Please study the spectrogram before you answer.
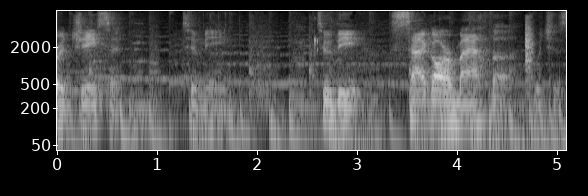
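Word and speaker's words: Sagarmatha: this if you're adjacent to me to the Sagar Matha which is how it is properly pronounced you gain hardcover the second part super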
